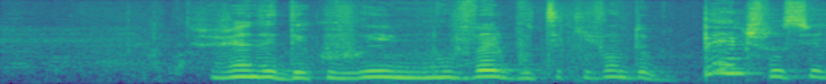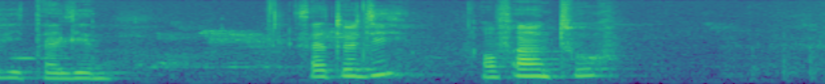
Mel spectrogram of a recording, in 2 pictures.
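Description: A middle-aged woman speaks close by, with feeling.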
